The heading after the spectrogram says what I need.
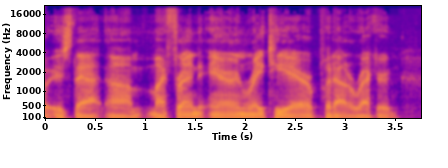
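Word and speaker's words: Raitiere: Yeah, it's I always screw it up by pronouncing it Ratieri, but there's no E on the end. There's an E on the end, but you don't pronounce it.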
